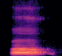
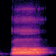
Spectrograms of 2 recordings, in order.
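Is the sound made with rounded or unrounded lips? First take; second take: unrounded; unrounded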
